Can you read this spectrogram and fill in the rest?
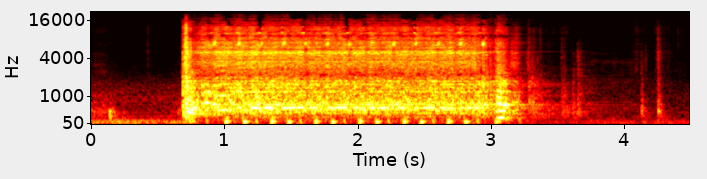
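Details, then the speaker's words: Cub Cadet RZT50 zero-turn mower engine cranking steadily about two seconds with even regular compression pulses; some compression confirmed, new carburetor ordered. "I just ordered a carb now that we know we have somewhat compression I'm really praying this thing drives"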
